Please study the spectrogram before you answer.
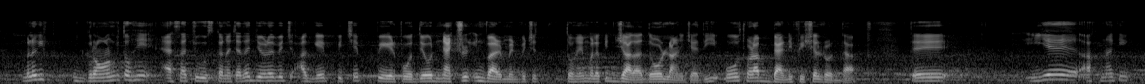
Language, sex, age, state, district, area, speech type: Dogri, male, 18-30, Jammu and Kashmir, Jammu, urban, spontaneous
